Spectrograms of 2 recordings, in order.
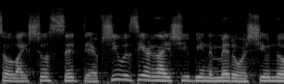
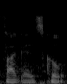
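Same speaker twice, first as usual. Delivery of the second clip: low, soft, dismissive mutter. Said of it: "I'll say it, like".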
